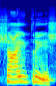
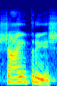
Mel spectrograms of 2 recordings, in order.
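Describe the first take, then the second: Both takes have the same delivery.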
